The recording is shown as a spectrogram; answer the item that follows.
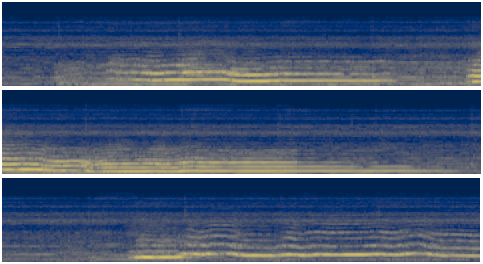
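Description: A man singing long, drawn-out notes into a microphone in three phrases, the first two stepping down in pitch, over a quiet backing track.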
